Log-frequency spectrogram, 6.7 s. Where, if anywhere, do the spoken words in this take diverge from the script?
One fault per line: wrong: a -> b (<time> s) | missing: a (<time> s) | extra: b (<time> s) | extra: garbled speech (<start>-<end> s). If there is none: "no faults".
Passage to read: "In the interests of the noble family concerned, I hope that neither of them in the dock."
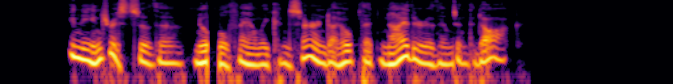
no faults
